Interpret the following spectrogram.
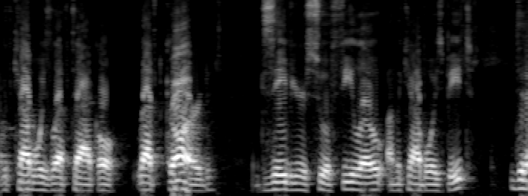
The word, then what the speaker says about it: Su'a-Filo: If you really just read it, how it's spelled, Su'a-Filo, makes sense, right?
